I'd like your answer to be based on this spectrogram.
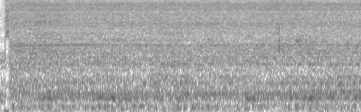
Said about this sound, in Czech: Tohle byl zvuk čerpadla a to čerpadlo náleží deskovému filtru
